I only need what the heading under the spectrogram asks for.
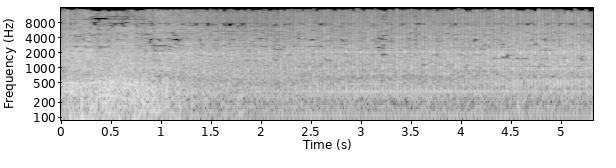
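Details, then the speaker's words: Panther diesel that burned 10 L of oil on a Jakarta–Blitar trip, idling after repair with oil level mid-dipstick: an even idle with steady clatter, no misses or knocks, and no smoke. Sounds healthy. "Normal ya, untuk asapnya normal. Tidak keluar asap. Normal."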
